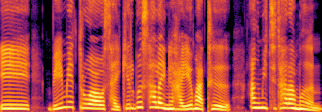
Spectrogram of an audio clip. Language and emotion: Bodo, surprised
